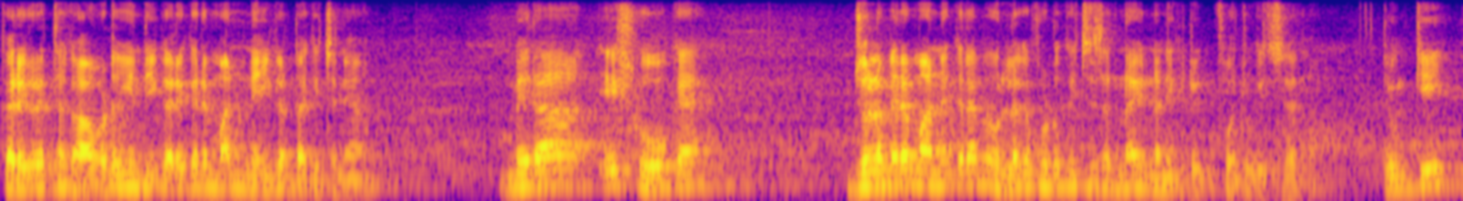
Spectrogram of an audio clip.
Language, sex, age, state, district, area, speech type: Dogri, male, 18-30, Jammu and Kashmir, Jammu, rural, spontaneous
